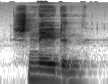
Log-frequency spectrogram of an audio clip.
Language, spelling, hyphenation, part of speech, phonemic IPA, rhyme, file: Dutch, snede, sne‧de, noun / verb, /ˈsneː.də/, -eːdə, Nl-snede.ogg
- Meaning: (noun) alternative form of snee; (verb) singular past subjunctive of snijden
